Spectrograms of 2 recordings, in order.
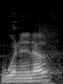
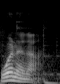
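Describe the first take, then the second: First: The final have is said with its v sound. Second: The final have shrinks to a short uh.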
